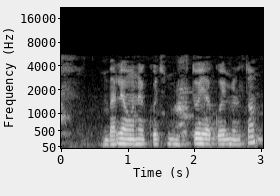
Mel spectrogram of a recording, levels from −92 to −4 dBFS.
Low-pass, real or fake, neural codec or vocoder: 5.4 kHz; fake; vocoder, 22.05 kHz, 80 mel bands, Vocos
